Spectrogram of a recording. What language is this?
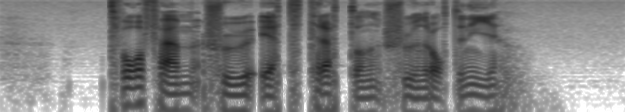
Swedish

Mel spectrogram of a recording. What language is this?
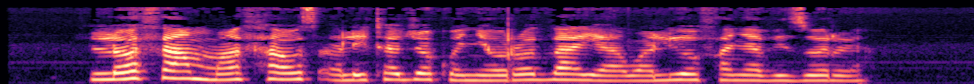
Swahili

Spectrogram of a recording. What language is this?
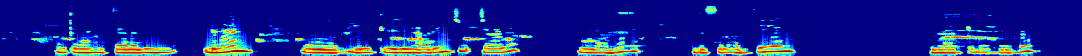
Somali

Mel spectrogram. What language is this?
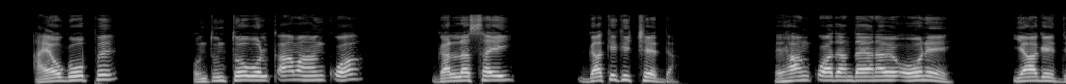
Dawro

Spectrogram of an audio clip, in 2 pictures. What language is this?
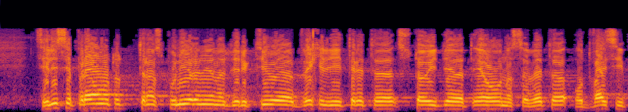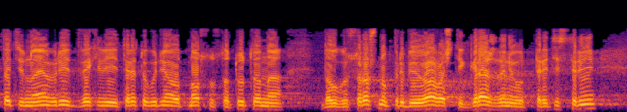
Bulgarian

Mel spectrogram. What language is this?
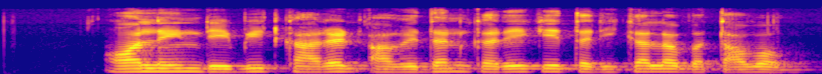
Chhattisgarhi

